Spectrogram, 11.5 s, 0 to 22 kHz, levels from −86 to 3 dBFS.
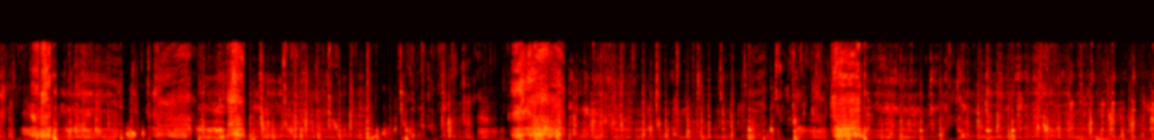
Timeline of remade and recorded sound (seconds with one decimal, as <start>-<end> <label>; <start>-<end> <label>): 0.0-11.5 recorded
